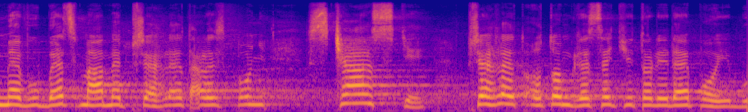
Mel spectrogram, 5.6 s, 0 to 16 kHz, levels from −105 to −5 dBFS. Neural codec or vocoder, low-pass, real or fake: none; 14.4 kHz; real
